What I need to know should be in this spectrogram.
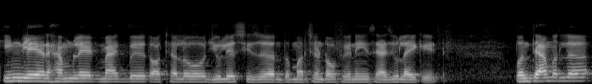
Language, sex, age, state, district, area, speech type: Marathi, male, 45-60, Maharashtra, Jalna, urban, spontaneous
